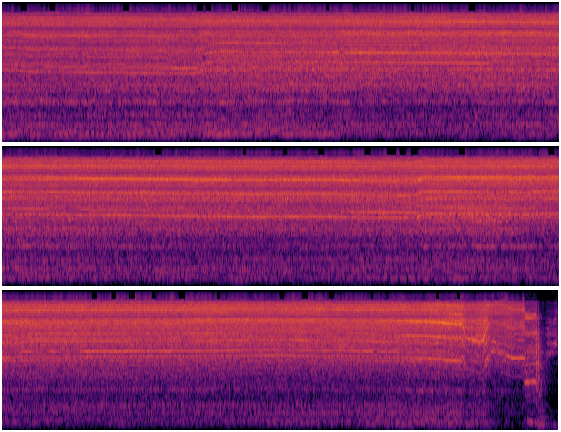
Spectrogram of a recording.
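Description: A power drill bores into a wooden wall stud while a shower shelf is being installed, giving a loud, continuous, high-pitched whine that holds steady for about twenty seconds before cutting off.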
